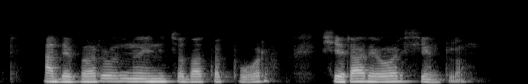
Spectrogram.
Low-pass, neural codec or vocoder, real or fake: 5.4 kHz; none; real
